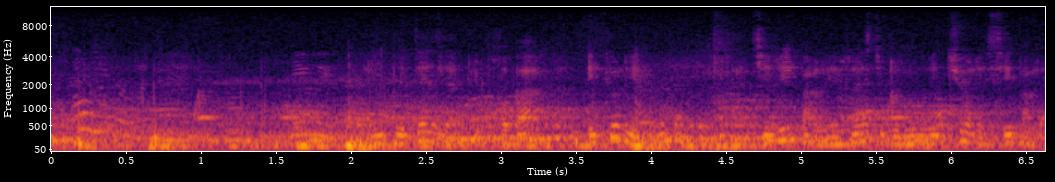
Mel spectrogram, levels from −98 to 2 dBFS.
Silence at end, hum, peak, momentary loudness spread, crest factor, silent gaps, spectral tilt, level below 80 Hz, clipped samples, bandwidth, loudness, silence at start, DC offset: 0 s; none; -12 dBFS; 7 LU; 18 dB; none; -10 dB/octave; -48 dBFS; under 0.1%; 7 kHz; -31 LUFS; 0 s; 0.3%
